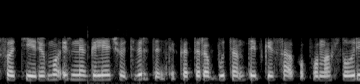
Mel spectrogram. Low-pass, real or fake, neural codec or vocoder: 7.2 kHz; real; none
